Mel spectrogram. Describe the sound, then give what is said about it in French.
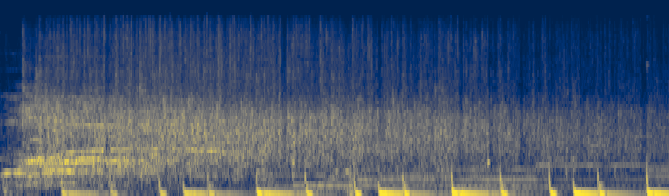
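Long standing ovation in the House of Commons chamber after a speech: dense, sustained applause of many hands clapping, loud and steady from start to finish. “Une longue standing ovation a suivi le discours de John Bercow lundi dernier à la Chambre des communes.”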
